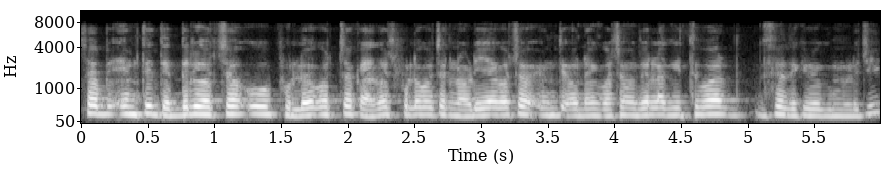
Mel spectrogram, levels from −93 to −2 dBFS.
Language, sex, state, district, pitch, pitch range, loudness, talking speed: Odia, male, Odisha, Malkangiri, 175 Hz, 160-185 Hz, -15 LUFS, 200 wpm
